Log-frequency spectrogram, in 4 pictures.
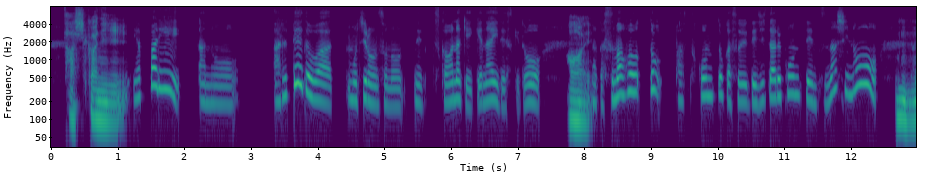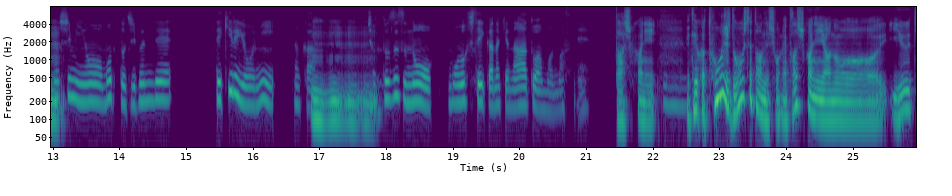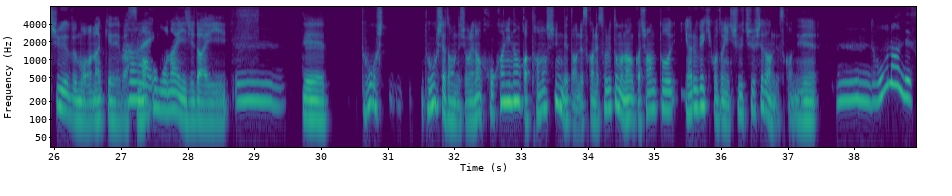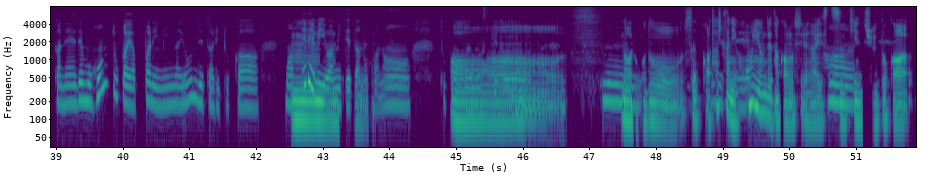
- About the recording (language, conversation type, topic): Japanese, podcast, スマホは集中力にどのような影響を与えますか？
- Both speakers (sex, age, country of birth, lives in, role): female, 40-44, Japan, Japan, guest; male, 40-44, Japan, Japan, host
- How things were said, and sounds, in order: tapping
